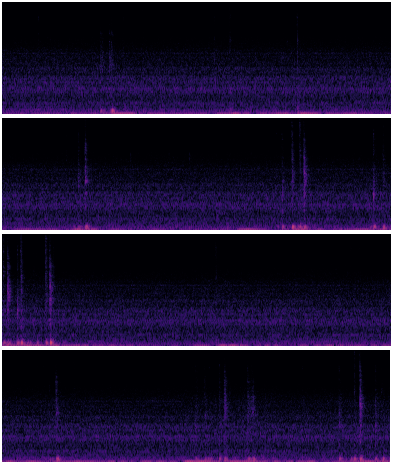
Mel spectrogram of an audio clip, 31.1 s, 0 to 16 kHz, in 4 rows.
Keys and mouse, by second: 16.0-31.1 drag.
